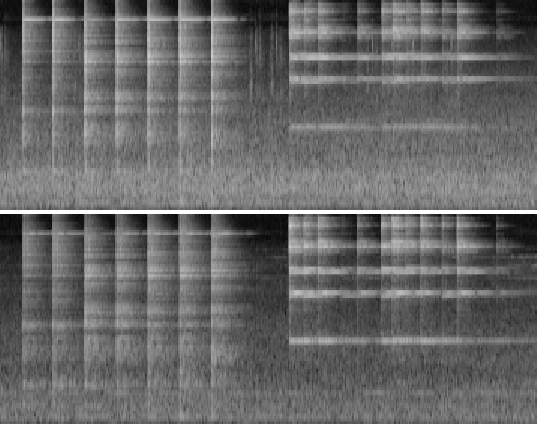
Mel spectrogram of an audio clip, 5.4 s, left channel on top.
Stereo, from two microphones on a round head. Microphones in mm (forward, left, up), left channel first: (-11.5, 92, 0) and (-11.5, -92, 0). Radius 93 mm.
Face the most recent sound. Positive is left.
turn(degrees=-45)  # may be behind; listen again after turning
